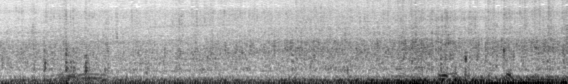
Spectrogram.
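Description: Nissan Patrol's engine running steadily under load as it crawls through a deep mud rut, growing louder as the truck comes closer.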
